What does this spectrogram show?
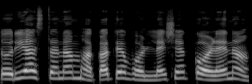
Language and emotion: Goan Konkani, neutral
